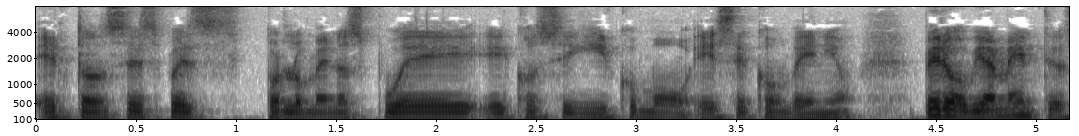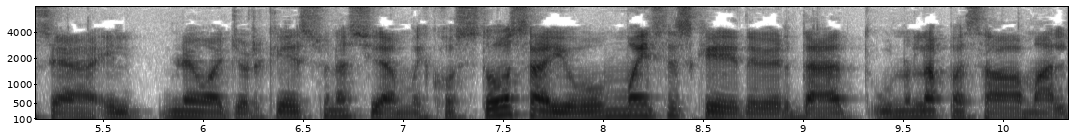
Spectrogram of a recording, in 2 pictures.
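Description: A man talks at medium pitch and a moderate pace in an ordinary speaking voice, with ordinary pitch variation, hardly any pauses, and a very clean recording over a silent background. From Colombia. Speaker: professional dancer. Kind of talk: interview.

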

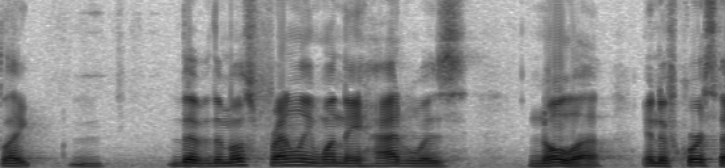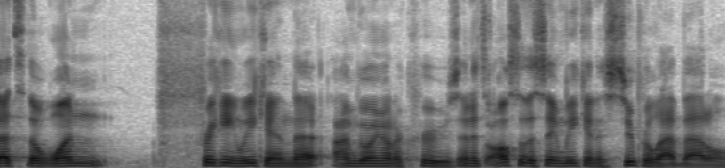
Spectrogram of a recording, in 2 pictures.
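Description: A man's ordinary speaking voice at a moderate pace, with fairly even intonation over a quiet background. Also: medium pitch for a man. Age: 20s. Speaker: autocross driver and parts maker. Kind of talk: casual chat.

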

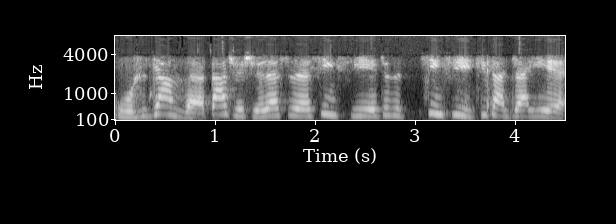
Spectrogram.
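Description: With ordinary pitch variation, the speaker keeps to a moderate pace. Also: woman. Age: 30s. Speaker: temporary worker at a state firm. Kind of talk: radio call-in advice.

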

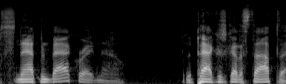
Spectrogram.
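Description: A man with a Wisconsin accent talks at a fairly quick pace in a very clean recording with a silent background and a dry, close sound with no echo. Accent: Upper Midwest (Wisconsin). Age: 40s. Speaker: sports podcast host. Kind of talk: casual solo sports commentary.

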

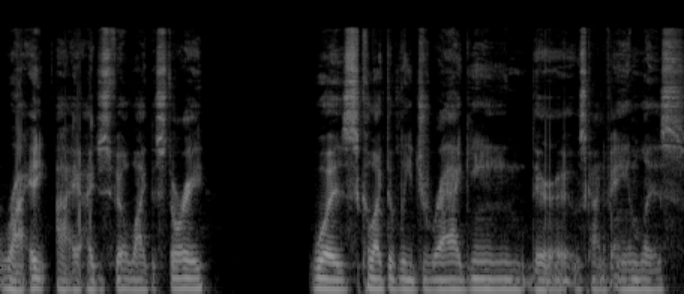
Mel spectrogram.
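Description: In a very clean recording with a silent background, a man with an American accent speaks fairly slowly in a fairly low, somewhat breathy voice with flat, monotone intonation. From Michigan. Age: 20s. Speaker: podcast host, film commentator. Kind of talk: solo casual commentary. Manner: casual, many fillers.

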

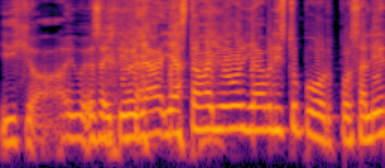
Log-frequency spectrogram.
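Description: Here a man speaks with a high pitch and a dark, mellow tone. The recording is very clean, with a silent background. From Mexico, San Luis Potosí. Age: 20s. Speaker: student and small business owner. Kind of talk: casual interview chat.

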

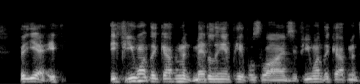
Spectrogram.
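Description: A man with an Australian accent speaks with lively intonation in a dry, close sound with no echo. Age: 40s. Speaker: political commentator and candidate. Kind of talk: casual chat.

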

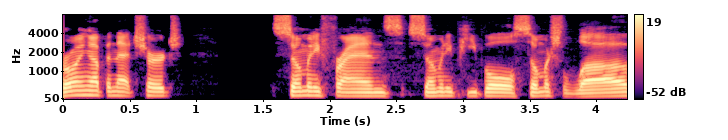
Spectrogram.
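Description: A man with a plain, everyday voice speaks at a medium pitch. The recording is very clean with a silent background and a dry, close sound with no echo. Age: 30s. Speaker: podcast host, former pastor. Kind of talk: casual interview.

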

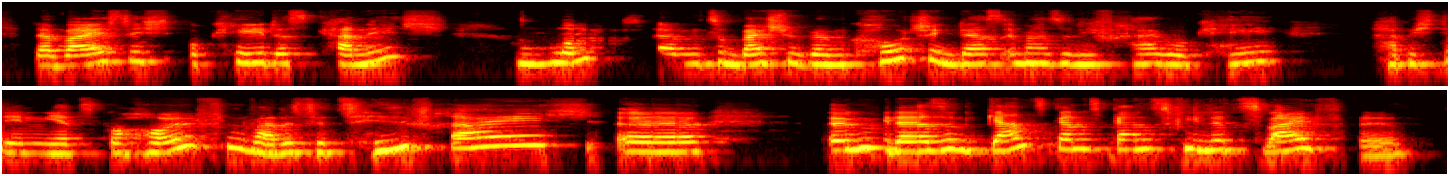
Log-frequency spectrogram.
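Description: Her voice sits high, and the woman's pitch rises and falls in an ordinary way. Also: fairly slow pace. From Hesse, Germany (Bad Homburg near Frankfurt). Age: 20s. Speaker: marketing worker and aspiring yoga teacher and coach. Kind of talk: coaching conversation. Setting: video call. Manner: halting.

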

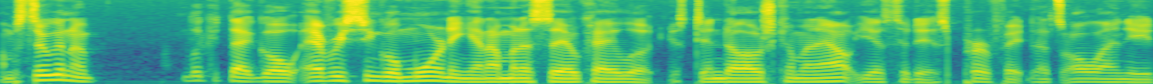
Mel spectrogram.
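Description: On a very clean recording with a silent background and a dry, close sound with no echo, a man with an American accent speaks at a very fast pace in a dark, mellow tone with a medium pitch and ordinary pitch variation. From North Carolina. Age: 20s. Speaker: podcaster. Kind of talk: casual chat.

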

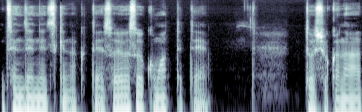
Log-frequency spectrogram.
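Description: At a moderate pace, a man with a very deep, low pitch and a dark, mellow tone speaks in a dry, close sound with no echo on a very clean recording with a silent background. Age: 20s. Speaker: podcaster. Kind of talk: casual monologue. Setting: lying in bed in a dark room. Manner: soft-spoken.

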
